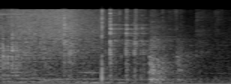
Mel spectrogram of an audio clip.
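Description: Small plastic toys being handled and rummaged through: a rustling scrape for about the first second, then a few sharp clicks as pieces knock together.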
